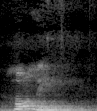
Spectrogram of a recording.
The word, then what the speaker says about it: Holi: say something about holy holy as you know if you don't know how to spell it it might sound like h o l y and it's h o l i but it's the same because it is God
